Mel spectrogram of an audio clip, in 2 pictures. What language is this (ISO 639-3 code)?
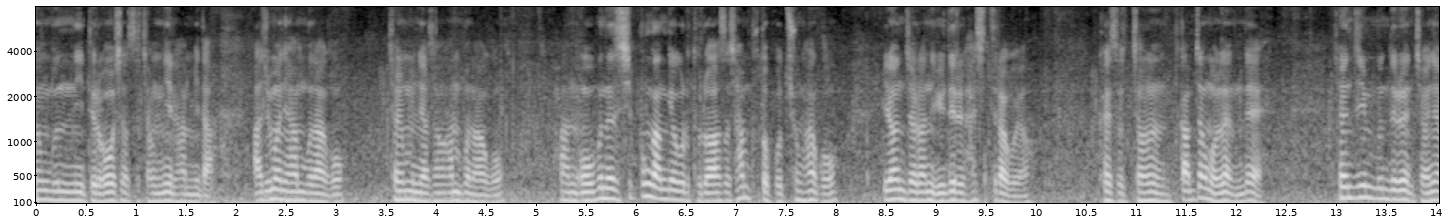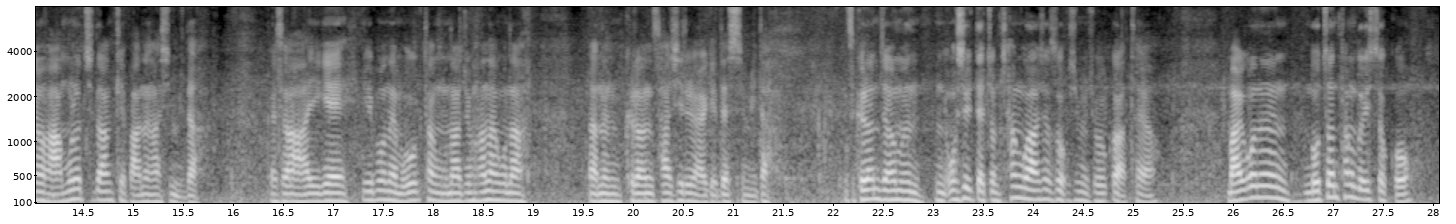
kor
